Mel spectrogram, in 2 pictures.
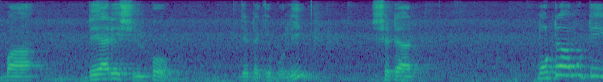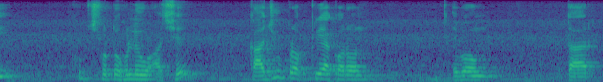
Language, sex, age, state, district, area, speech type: Bengali, male, 60+, West Bengal, Paschim Medinipur, rural, spontaneous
